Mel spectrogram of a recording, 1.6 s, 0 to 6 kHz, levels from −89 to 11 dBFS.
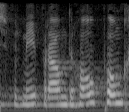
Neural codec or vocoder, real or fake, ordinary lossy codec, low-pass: none; real; none; 5.4 kHz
